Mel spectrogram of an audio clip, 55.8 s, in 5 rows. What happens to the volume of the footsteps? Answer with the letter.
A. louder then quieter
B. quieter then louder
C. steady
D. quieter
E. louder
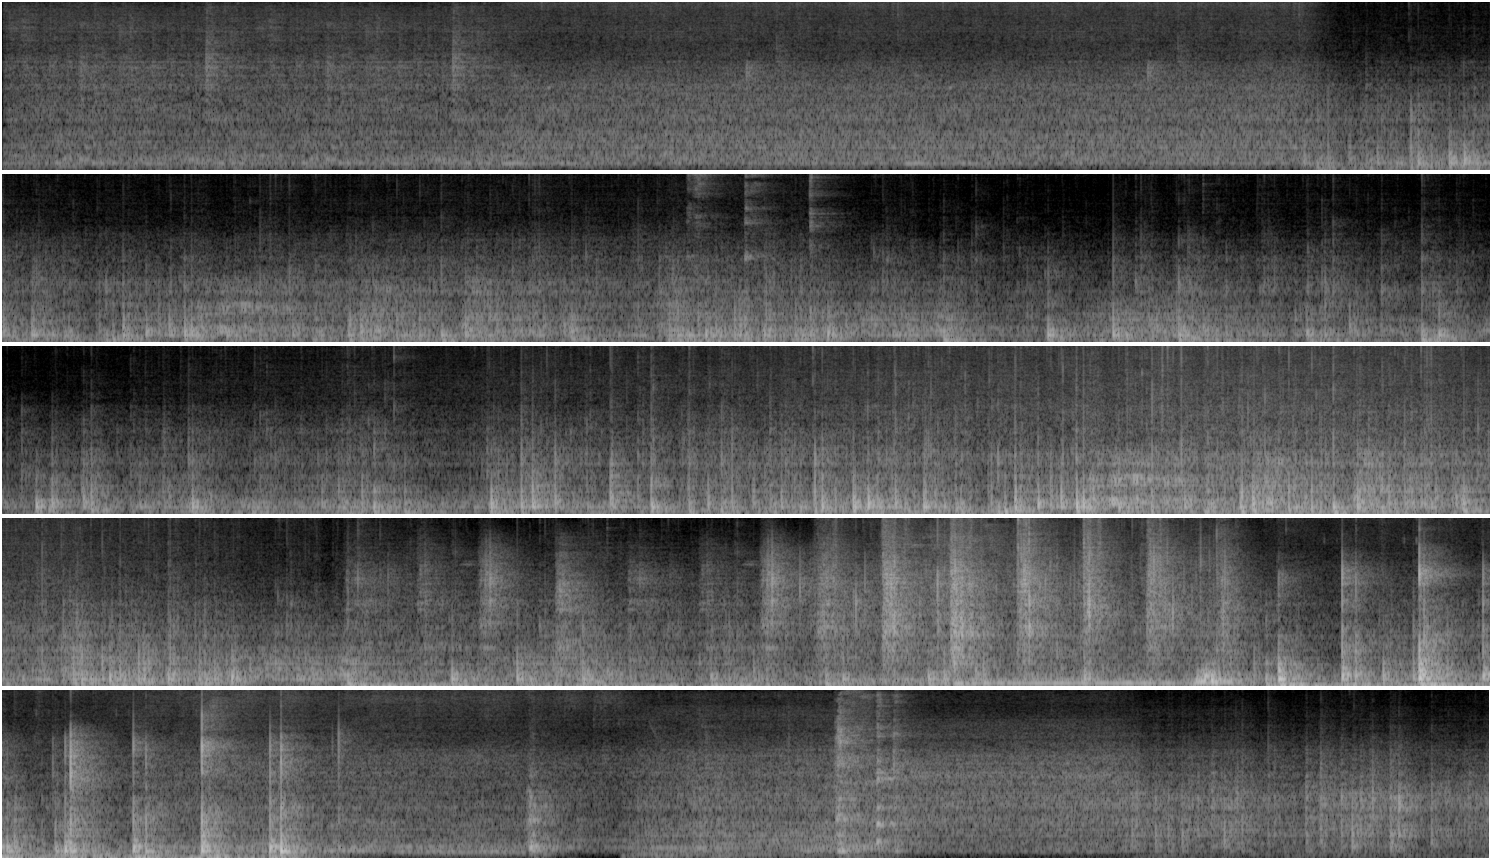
E.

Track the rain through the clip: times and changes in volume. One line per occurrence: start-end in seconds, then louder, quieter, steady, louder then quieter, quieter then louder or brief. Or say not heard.
0.0-55.7 louder then quieter.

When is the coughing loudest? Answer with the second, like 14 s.
51 s.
